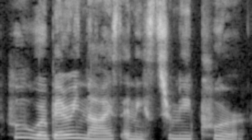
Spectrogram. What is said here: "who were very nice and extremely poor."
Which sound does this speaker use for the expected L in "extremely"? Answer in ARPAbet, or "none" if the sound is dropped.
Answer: L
